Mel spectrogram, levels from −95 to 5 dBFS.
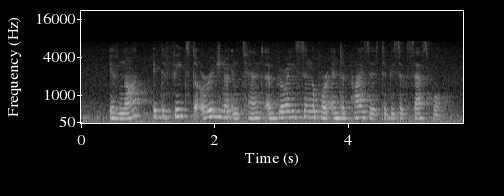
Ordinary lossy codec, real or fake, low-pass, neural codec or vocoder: MP3, 64 kbps; real; 7.2 kHz; none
